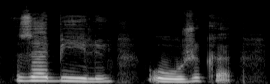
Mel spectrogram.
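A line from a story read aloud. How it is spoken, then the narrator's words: Sad statement. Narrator (Russian): печально констатировала моя спутница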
